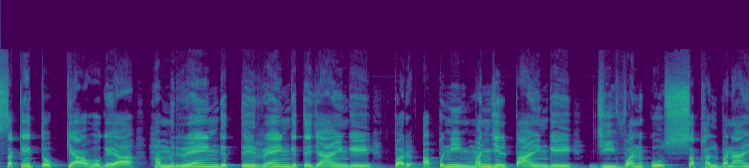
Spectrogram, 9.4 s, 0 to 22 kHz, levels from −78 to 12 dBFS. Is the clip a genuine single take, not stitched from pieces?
yes; 0 cuts

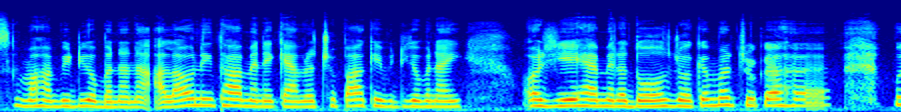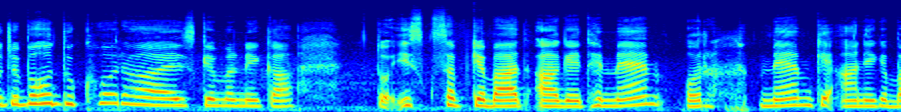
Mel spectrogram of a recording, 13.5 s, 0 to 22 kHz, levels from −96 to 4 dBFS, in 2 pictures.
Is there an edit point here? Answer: no; 0 cuts

